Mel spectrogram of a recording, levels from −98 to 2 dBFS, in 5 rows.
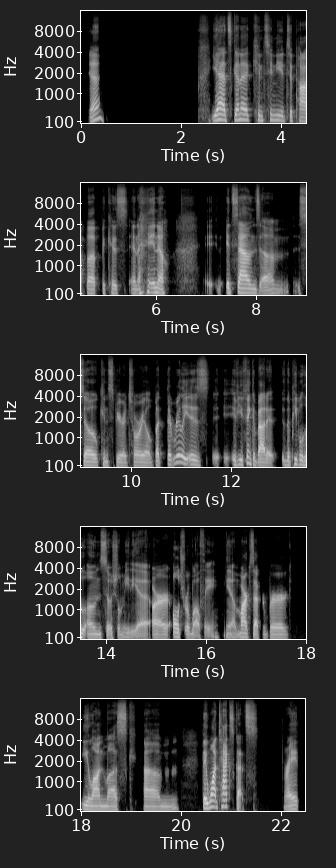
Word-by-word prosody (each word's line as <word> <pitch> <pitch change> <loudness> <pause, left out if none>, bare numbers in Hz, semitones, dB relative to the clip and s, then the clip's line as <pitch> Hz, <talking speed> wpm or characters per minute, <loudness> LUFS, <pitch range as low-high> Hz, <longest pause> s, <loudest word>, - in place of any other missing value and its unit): Yeah. 185 +5 0 2.2
Yeah. 165 +4 +5
It's 165 0 0
gonna 165 0 +1
continue 155 -1 -7
to 140 +1 -6
pop 125 -1 0
up 125 -1 +2
because 125 -1 -6
and, 125 -1 -4
uh, - - -1
you 150 -4 +1
know, 135 -5 +4 0.9
i 405 - -9 0.3
it 145 -2 +1
sounds, 135 -4 +5
um, 105 - -4 0.2
so 115 -1 +1
conspiratorial, 110 -1 -3
but - - -2
there 150 - 0
really 200 0 +1
is 140 -4 -3
i 380 - -10
i - - -8
if 250 - -6
you 145 - 0
think 185 -2 -1
about 110 -7 +5
it, - - -1
the 130 0 -3
people 150 +1 -2
who 130 -2 0
own 110 0 -1
social 100 -1 -4
media - - -3
are 105 -1 +3
ultra 130 -5 +1
wealthy. 125 +4 -6
You - - -4
know, - - -6
Mark - - +4
Zuckerberg, 105 0 -1 0.4
Elon 110 -3 +3
Musk, 105 -1 -2 0.2
um, 105 -1 -2 0.5
they 155 - +9
want 195 +2 +7
tax 210 0 +5
cuts. - - -3 0.5
Right? 120 +4 +1
125 Hz, 135 wpm, -25 LUFS, 110-155 Hz, 2.2 s, they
